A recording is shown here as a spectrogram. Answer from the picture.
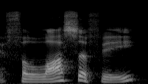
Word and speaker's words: philosophy: you can hear it so my philosophy remember it ends with the the phy that third to last syllable philosophy my philosophy teacher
